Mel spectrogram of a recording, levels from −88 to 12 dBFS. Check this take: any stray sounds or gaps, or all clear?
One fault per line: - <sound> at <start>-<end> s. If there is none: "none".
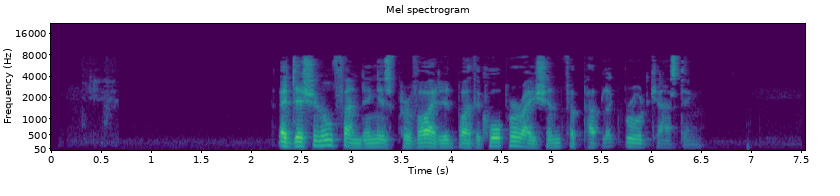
none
